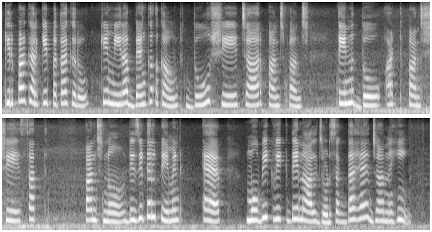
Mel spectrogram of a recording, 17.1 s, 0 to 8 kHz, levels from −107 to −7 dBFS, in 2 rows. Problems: background sounds at intervals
